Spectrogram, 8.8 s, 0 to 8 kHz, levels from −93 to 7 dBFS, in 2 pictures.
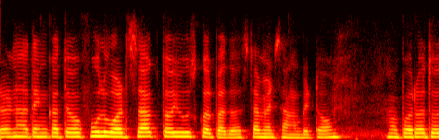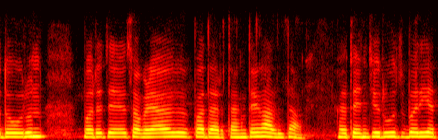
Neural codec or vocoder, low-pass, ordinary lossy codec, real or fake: none; 7.2 kHz; Opus, 32 kbps; real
